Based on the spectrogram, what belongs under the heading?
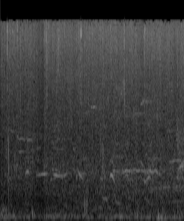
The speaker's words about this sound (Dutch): Het gaat heel erg hard regenen nu. Oh jee. Misschien horen jullie het geluid wel in de bosjes.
